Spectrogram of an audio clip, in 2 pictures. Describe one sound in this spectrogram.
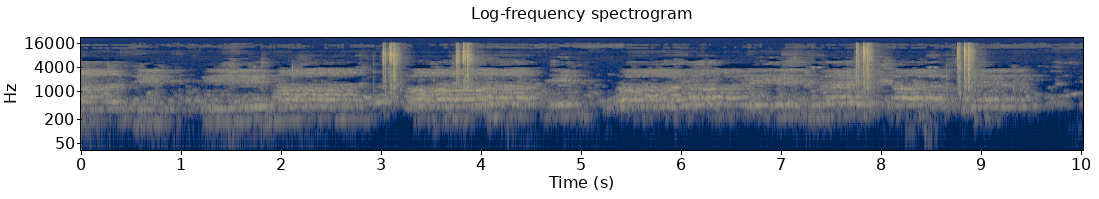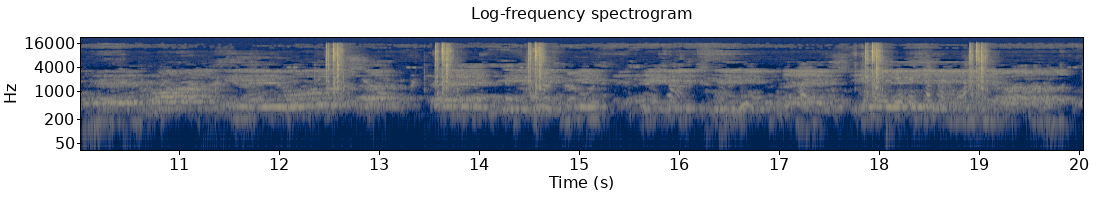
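A group of people sing a slow hymn outdoors.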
